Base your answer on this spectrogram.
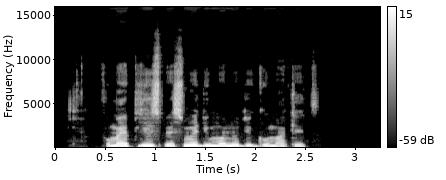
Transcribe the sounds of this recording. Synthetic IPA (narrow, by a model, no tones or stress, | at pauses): fɔmajplespɛsinɛdumɔ̃nodeɡomakɛt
